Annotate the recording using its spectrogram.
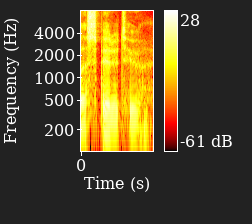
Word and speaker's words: Espíritu: Emphasis on the I. El Espíritu de Jesucristo.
